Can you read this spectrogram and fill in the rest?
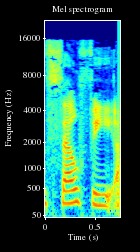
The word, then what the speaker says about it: Selphy: The one that we had last Christmas, or maybe it was Christmas before, was the Canon Selfie, and it's spelled S-E-L-P-H-Y, and that is a compact photo printer.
